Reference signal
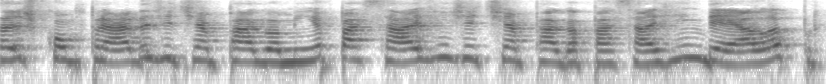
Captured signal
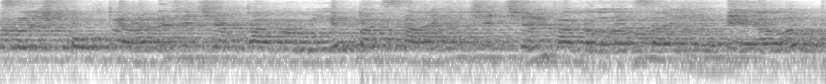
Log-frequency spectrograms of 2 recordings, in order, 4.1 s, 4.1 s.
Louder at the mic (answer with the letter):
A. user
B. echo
B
